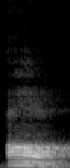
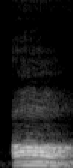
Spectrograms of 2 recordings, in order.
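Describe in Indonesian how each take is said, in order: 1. Vokal ini terdengar berat dan membulat, hampir seperti o. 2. Vokal ini terdengar berat dan membulat, hampir seperti o.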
